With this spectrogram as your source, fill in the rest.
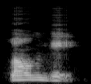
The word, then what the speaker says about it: langue: adalah lamwe dan langage langue itu bacanya longge dan langkah gitu bacanya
